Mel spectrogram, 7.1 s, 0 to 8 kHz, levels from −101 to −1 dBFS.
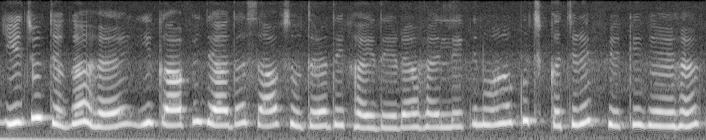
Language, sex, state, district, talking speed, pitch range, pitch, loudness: Hindi, female, Bihar, Patna, 160 wpm, 305-370 Hz, 335 Hz, -15 LUFS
